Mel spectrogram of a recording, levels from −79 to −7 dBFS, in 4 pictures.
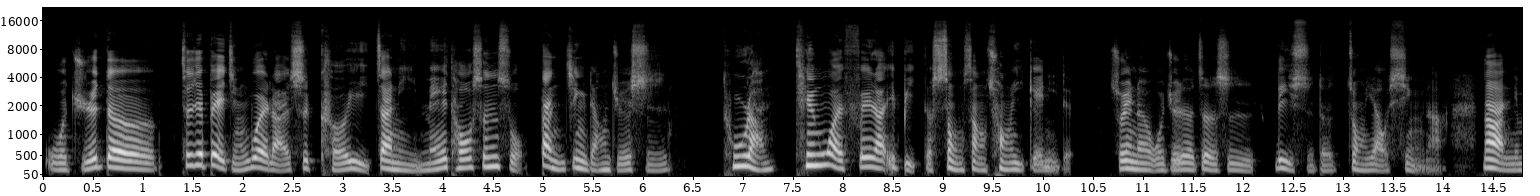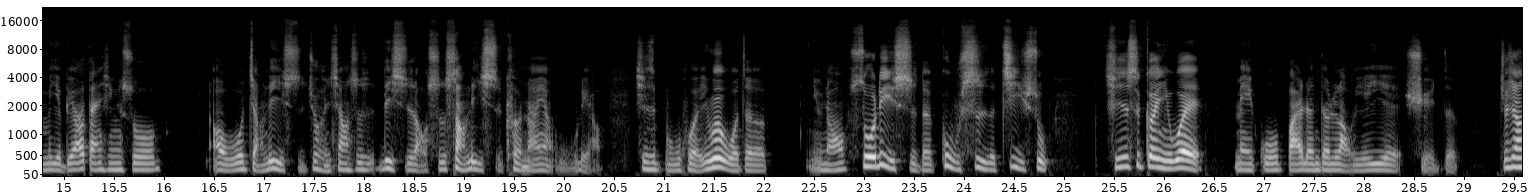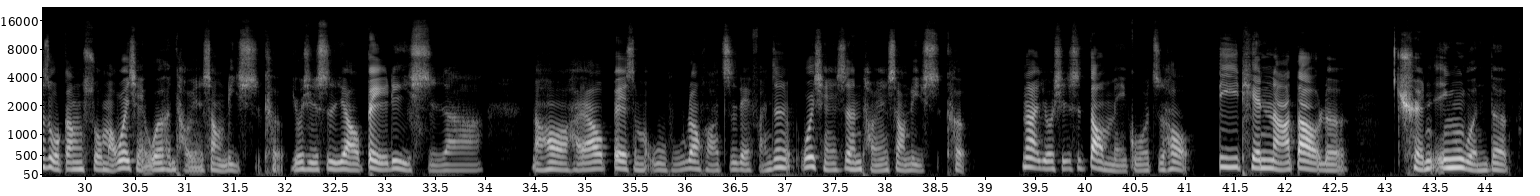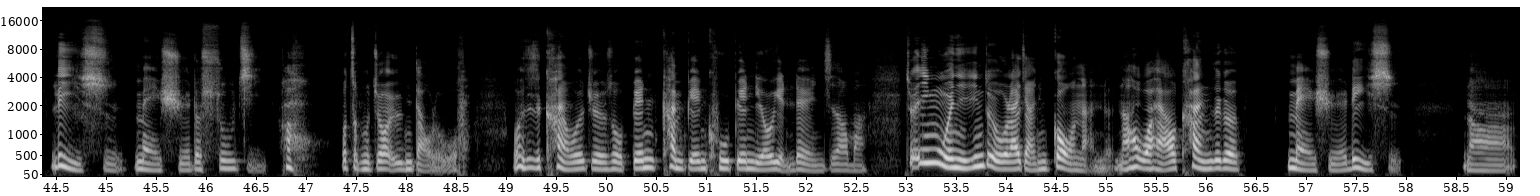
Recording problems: none

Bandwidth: 16.5 kHz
